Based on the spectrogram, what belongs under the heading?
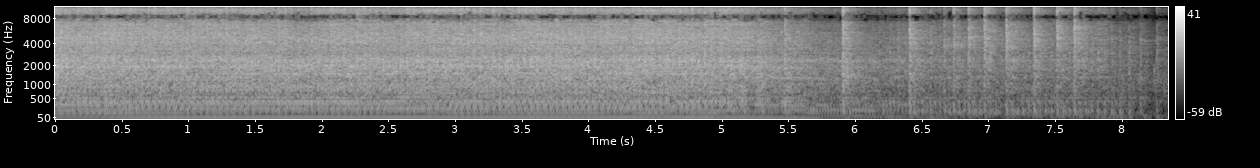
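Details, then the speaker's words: Normal running of a VICTA Tilt-A-Cut lawn edge trimmer's 2-stroke engine, fuel tap on, primed three times, mid throttle: starts after a few pulls, buzzes evenly, then dies with a few pops; fault was a disconnected fuel line. "So there you go, folks. What a beauty. You know, it took a few pulls, but she started up and ran."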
